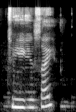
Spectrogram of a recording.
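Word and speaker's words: 小さい: Cisai. Sisanya yang mana? Nomor 4. Hai, betul nomor 4 ya. Yang cara bacanya panjang.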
